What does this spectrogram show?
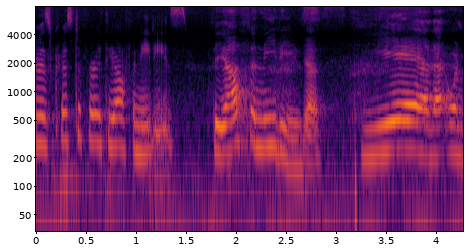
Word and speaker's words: Theophanides: I was going to say I can't really pronounce it very well, but What say is it again. His name is Christopher Theophanides.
